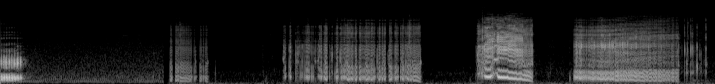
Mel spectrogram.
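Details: Kakapo (Strigops habroptilus) uttering rough rasping calls and one sharp squawk with descending tones, spread over several seconds with quiet gaps.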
